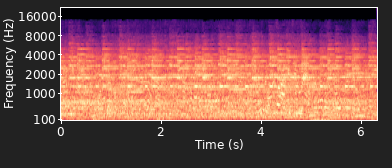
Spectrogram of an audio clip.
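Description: Church bells ringing continuously in a festive peal, over the steady chatter of a large crowd.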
